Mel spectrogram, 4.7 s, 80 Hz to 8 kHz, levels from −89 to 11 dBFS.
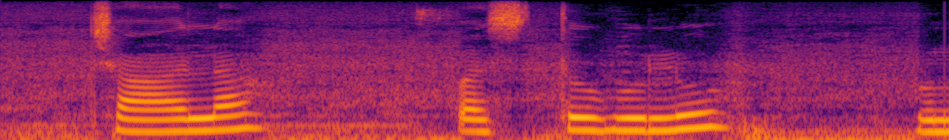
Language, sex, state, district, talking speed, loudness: Telugu, female, Andhra Pradesh, Sri Satya Sai, 40 wpm, -12 LUFS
